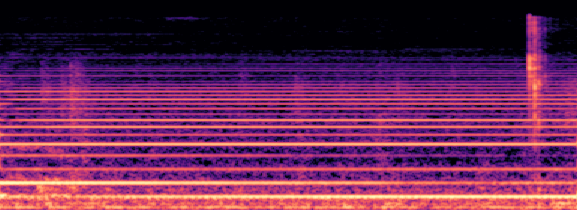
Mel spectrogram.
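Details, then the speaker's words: Philips Sonicare FlexCare Plus toothbrush, about a year old, running with the brush head set on a table; steady even buzz with a clean fixed pitch, no rattle or wobble, it settles in balance unlike the defective unit; normal running. "You see, once it finds that balance, it's not moving like crazy like the broken one."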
